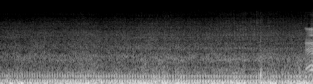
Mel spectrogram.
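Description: A Boom Vader small motorbike, a Grom clone, with its small engine running steadily and loud throughout, a low rumbling drone with no talk.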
